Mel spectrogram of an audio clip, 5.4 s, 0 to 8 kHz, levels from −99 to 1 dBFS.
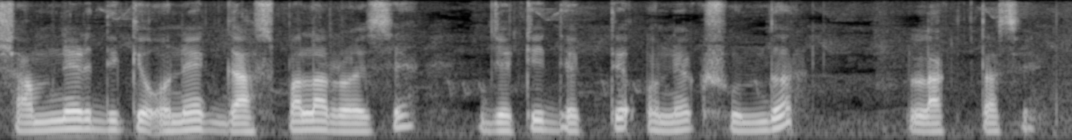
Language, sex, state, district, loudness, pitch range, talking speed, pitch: Bengali, male, Assam, Hailakandi, -21 LUFS, 130-150 Hz, 110 wpm, 140 Hz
